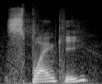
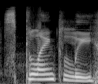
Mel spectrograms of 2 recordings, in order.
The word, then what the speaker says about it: Splanky: was Solomon Douglas on the Swingin' Blues Radio Show, and we just played three Solomon Douglas in a row, and you heard Splanky, which I mispronounced yesterday in a funny way. – Yes, you said Splankly.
